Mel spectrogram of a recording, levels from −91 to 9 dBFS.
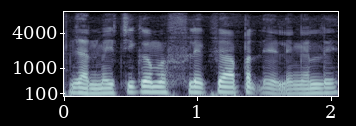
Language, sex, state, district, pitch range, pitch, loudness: Wancho, male, Arunachal Pradesh, Longding, 120-145 Hz, 130 Hz, -16 LUFS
